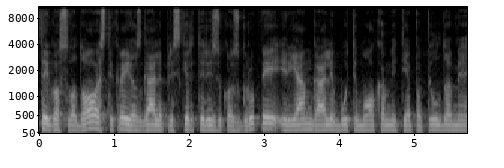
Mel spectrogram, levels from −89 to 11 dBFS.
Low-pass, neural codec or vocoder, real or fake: 9.9 kHz; none; real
